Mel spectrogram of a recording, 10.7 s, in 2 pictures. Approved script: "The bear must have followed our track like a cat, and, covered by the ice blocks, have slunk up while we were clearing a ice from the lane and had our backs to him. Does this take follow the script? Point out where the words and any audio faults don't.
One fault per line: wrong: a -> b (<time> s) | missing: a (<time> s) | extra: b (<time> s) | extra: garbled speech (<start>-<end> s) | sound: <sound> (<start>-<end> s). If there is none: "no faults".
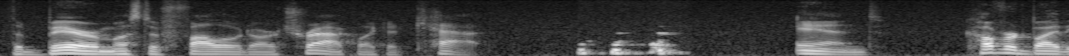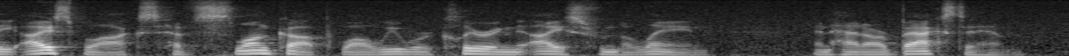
sound: laugh (2.9-3.5 s)
wrong: a -> the (7.9 s)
